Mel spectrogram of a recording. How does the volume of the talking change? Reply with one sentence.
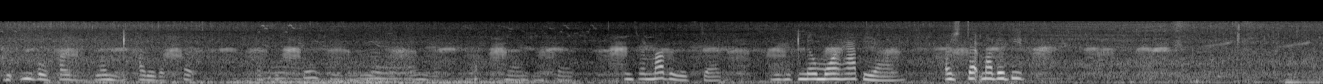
The volume of the talking goes down, then up.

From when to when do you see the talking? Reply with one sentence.
You can hear the talking from 0.0 to 10.2 s.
